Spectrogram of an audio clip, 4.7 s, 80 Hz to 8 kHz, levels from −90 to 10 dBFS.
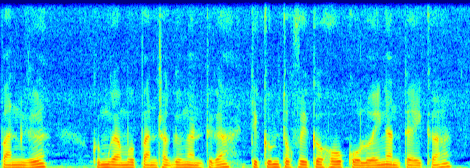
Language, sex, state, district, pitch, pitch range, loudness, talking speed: Wancho, male, Arunachal Pradesh, Longding, 125 Hz, 120-135 Hz, -15 LUFS, 180 wpm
